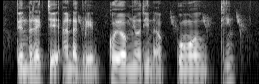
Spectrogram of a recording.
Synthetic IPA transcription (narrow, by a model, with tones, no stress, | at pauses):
t̪e˨nda˦ɾɛ˦k̚t͡ʃe˨ʔa˦nda˨ɡɾe˨d̚kɔ˦jɔ˦mɲɔ˦t̪i˦na˨kːo˨ŋo˦t̪i˦n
